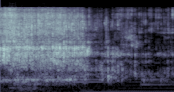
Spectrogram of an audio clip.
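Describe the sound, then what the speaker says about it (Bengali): Water pours or sprays onto plants in a steady hiss for about a second, then cuts off, leaving quiet room tone. "আমি গাছগুলোকে একটু জল দিয়ে নিই"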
